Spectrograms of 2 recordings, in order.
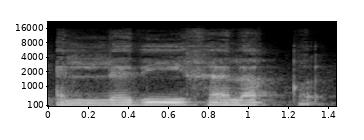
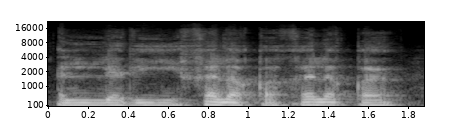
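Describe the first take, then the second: First: "خلق" stopped on a still qaf with a bounce; "خلق" as khalaq, qaf released sharply; pausing with sukoon. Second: "خلق" ending in a full fatha, khalaqa; "خلق" as khalaqa, no sukoon; unpaused vowel ending. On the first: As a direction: end "الذي خلق" on an echoed q, no final fatha. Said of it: "we always pause with sukoon". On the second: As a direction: say "الذي خلق خلق" with each final qaf running into an "a". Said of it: "So we don't say". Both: Shown as a demonstration.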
